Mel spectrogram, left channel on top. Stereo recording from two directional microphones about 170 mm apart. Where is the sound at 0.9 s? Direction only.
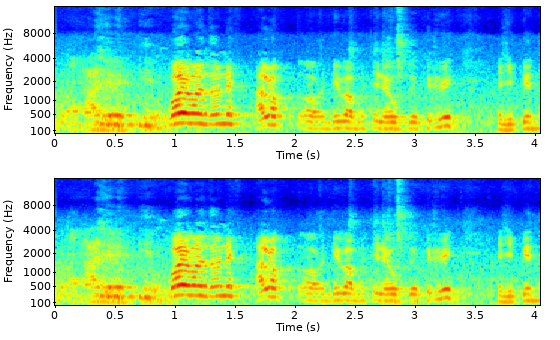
15° left (ahead or behind).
